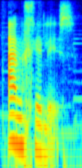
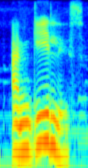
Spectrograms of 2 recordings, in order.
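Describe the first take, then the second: First: The stress is on the first syllable. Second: The stress is on the second syllable. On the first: The speaker calls it right. "Diese werden auf der ersten Silbe betont" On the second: The speaker calls it wrong. "und nicht angeles"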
